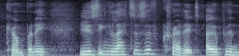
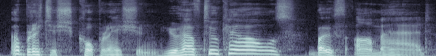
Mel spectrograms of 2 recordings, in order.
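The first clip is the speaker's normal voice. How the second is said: put-on British accent. Comedian telling the British corporation joke, hammed-up British accent. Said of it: "I know the accents were awful".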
